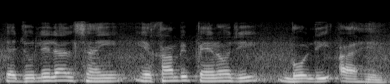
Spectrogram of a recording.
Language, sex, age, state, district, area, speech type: Sindhi, male, 18-30, Gujarat, Surat, urban, spontaneous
